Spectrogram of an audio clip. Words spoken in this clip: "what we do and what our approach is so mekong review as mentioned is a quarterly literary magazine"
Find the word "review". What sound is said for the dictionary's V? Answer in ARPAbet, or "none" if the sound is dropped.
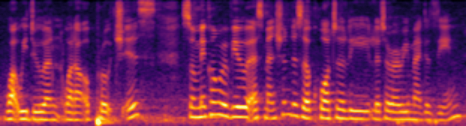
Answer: V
